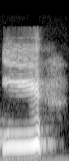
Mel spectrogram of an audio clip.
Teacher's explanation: you can feel it is high and in the front of the mouth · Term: high vowel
